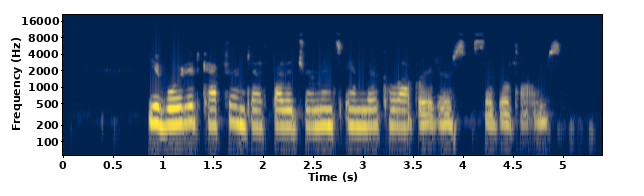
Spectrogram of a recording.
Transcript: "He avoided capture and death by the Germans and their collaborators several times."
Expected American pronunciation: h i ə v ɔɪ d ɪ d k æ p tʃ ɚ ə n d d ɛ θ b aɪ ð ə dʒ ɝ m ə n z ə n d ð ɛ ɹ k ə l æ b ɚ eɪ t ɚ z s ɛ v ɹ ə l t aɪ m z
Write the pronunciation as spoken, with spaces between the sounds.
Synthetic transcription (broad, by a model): h i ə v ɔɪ d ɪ d k æ p tʃ ɚ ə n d d ɛ θ b aɪ ð ə dʒ ɝ m ə n z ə n ð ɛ ɹ k ə l æ b ɚ eɪ t ɚ z s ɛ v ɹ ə l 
